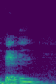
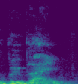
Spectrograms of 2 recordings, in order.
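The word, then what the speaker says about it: Bublé: least potential so okay on this occasion I said Michael bubble and it was actually Michael Buble and I sounded a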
